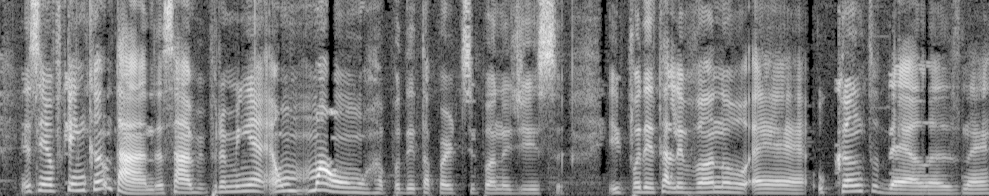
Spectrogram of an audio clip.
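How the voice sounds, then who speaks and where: Lively intonation comes at a fairly quick pace. Noticeable background noise is audible. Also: woman, fairly low pitch for a woman. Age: 20s. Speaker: hip hop singer. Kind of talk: radio interview. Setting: radio studio.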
